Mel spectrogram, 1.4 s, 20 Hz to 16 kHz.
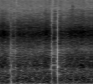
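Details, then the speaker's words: Tesla Model 3 driver-side window at highway speed, mic in cabin: loud steady rushing hiss, briefly cutting out, from upper window corner near driver's head; wind noise leaking past window seal suspected, not confirmed by service. "down the window you don't really hear it but when you get up to here it's more than obvious that there is a lot of wind coming through the window of this vehicle"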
